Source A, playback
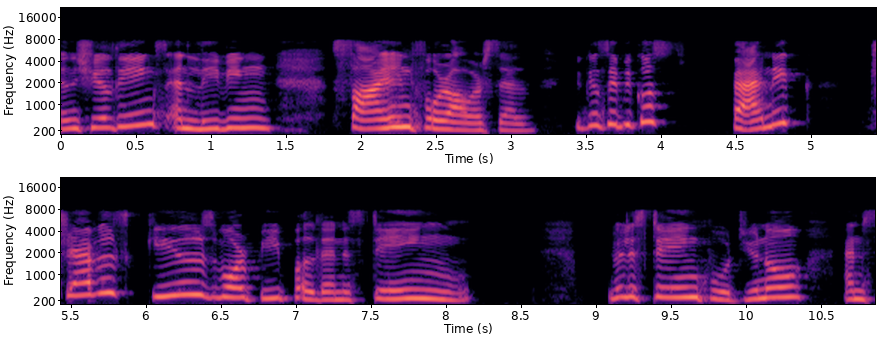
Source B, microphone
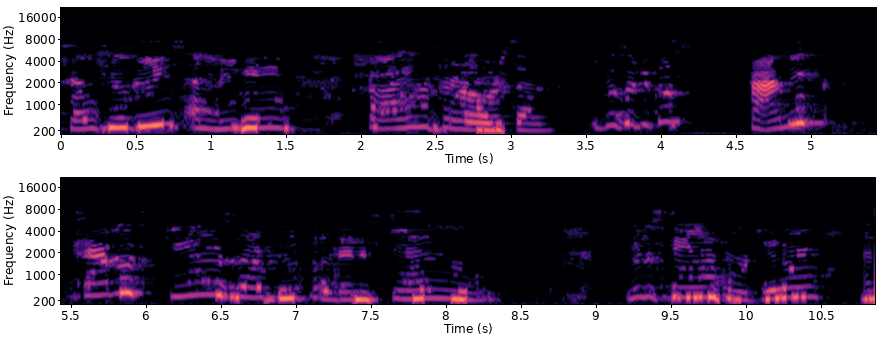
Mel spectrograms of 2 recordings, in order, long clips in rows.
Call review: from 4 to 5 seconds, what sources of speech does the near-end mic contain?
echo only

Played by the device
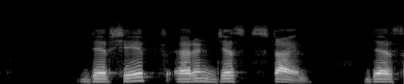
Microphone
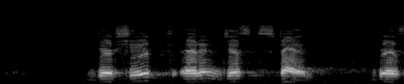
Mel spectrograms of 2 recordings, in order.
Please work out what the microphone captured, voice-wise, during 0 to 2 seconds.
echo only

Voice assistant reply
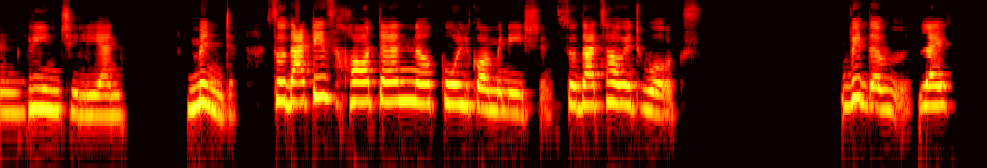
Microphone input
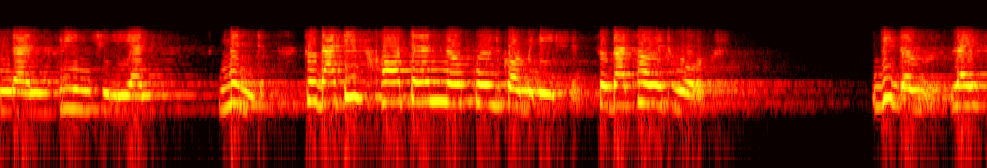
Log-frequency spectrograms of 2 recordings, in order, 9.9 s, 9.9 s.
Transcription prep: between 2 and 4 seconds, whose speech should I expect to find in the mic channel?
echo only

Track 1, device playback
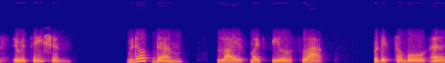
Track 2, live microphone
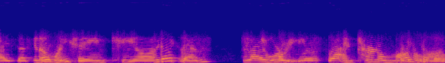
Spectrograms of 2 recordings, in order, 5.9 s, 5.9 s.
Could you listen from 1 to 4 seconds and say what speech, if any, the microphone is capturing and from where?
both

